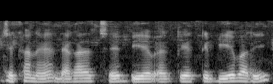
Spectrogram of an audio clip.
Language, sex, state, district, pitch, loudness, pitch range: Bengali, male, Tripura, West Tripura, 140 Hz, -14 LUFS, 130-145 Hz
